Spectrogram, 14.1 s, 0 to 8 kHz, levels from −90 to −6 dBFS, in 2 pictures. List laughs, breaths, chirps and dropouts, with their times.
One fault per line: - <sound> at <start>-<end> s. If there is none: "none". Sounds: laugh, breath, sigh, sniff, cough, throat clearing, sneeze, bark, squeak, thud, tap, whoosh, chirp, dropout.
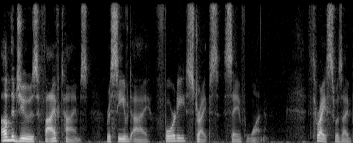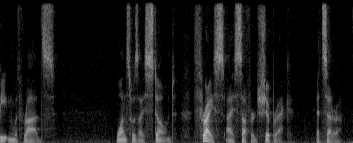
none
